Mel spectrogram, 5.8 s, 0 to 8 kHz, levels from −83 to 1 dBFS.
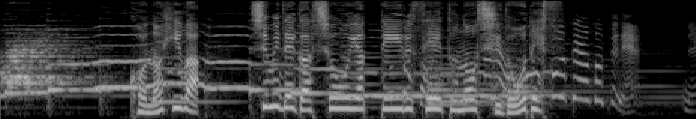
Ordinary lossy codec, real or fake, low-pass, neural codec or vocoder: none; real; none; none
